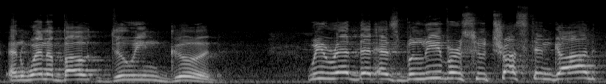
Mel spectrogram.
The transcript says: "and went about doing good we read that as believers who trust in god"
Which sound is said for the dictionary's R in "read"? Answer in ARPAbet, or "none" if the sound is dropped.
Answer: R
